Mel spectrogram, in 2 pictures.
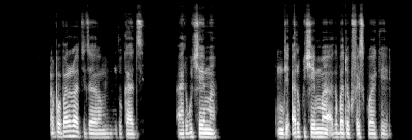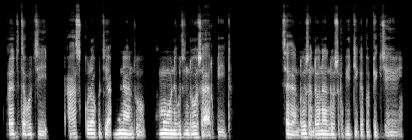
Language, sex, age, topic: Ndau, male, 18-24, health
